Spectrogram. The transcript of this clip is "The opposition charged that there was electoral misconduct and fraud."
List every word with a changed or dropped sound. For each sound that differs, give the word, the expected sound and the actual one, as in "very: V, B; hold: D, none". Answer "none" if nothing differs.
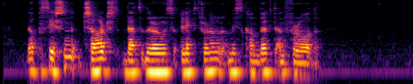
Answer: opposition: Z, S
